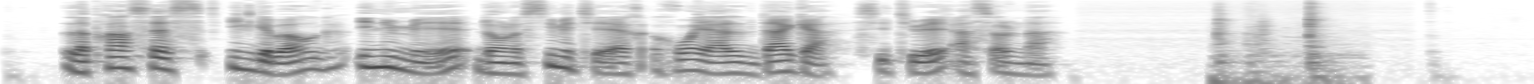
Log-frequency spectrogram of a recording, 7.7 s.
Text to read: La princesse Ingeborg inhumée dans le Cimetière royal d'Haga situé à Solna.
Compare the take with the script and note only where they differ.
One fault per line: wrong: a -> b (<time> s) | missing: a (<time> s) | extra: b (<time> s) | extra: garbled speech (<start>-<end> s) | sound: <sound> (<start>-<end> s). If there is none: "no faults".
sound: squeak (6.1-6.9 s)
